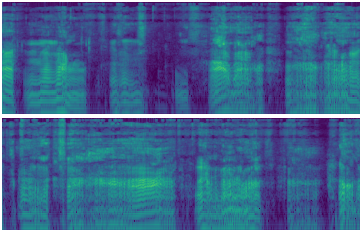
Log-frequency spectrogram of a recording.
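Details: Samson, a Boxer dog in a small indoor room, producing a long chain of funny grumbling growls and moans, each wavering in pitch, broken by brief breaths and pauses.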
